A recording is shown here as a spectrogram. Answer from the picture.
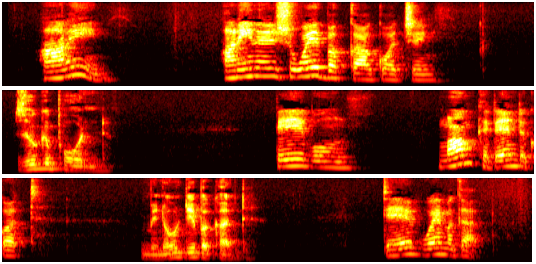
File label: Verb Type 1 What Happens Conversation, Ojibwe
